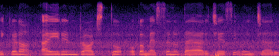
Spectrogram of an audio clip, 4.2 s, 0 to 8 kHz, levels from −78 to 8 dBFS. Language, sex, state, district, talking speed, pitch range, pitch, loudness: Telugu, female, Andhra Pradesh, Srikakulam, 145 wpm, 200-225 Hz, 210 Hz, -18 LUFS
